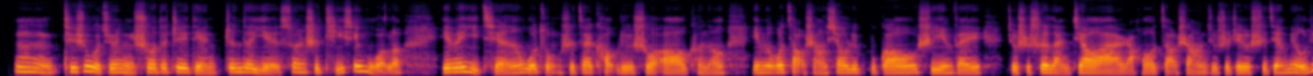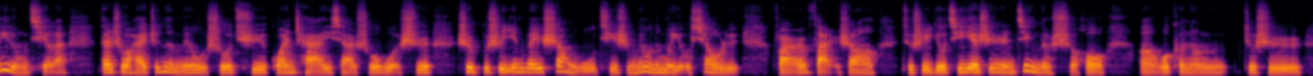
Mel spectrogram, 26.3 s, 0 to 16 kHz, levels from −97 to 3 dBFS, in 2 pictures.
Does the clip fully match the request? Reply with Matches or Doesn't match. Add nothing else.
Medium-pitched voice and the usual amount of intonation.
Matches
